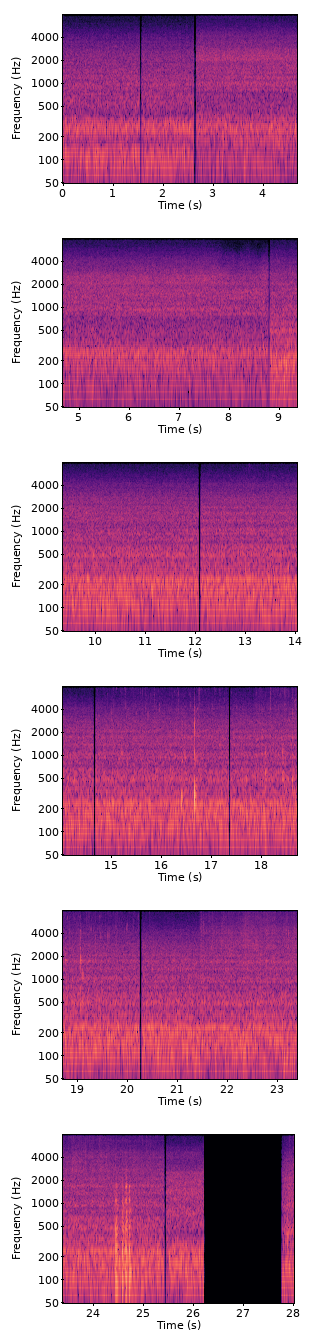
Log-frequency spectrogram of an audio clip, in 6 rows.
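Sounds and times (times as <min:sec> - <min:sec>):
food sizzling in a pot: 0:14.7 - 0:20.3, 0:21.4 - 0:25.4
wooden spatula knocking pot: 0:24.4 - 0:24.9.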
